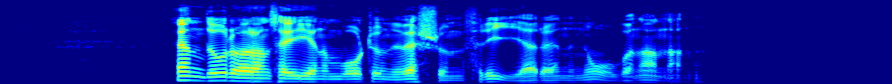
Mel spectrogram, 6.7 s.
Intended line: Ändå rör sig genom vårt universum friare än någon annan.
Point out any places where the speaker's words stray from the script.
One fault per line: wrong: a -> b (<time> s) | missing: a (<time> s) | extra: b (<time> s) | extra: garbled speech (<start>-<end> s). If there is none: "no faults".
extra: han (1.9 s)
